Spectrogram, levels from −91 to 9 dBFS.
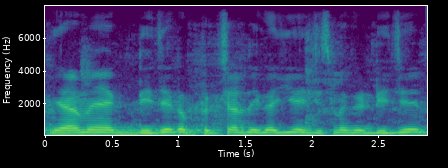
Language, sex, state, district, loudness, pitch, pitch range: Hindi, male, Bihar, Katihar, -15 LUFS, 135 Hz, 130-140 Hz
